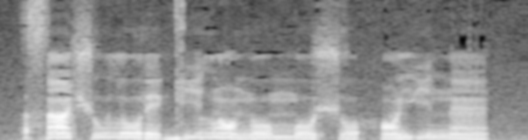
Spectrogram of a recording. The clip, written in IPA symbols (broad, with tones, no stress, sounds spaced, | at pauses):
s ã˦ ʃ u˧ l o˧ ɾ e˨ ɡ i˨˦ l ɔ̃˦˨ n o˨˦ m o˧ ʃ o˨ h ɔ̃˧ j i˦ n ɛ̃˦˨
